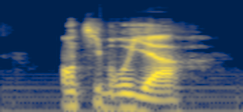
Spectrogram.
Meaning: antifog
- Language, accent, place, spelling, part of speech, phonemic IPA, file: French, France, Lyon, antibrouillard, adjective, /ɑ̃.ti.bʁu.jaʁ/, LL-Q150 (fra)-antibrouillard.wav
